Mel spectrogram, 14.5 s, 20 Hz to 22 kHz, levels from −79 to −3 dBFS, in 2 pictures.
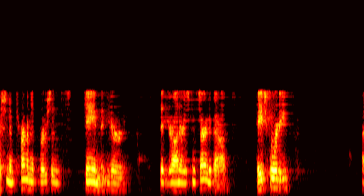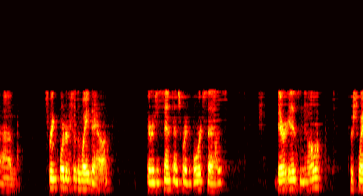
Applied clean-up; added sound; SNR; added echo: neural mask model DeepFilterNet 3.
